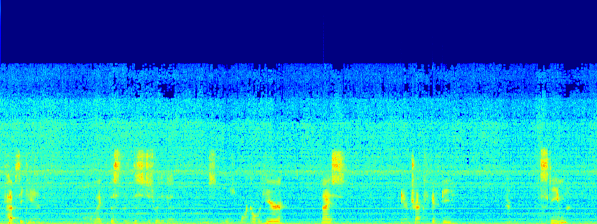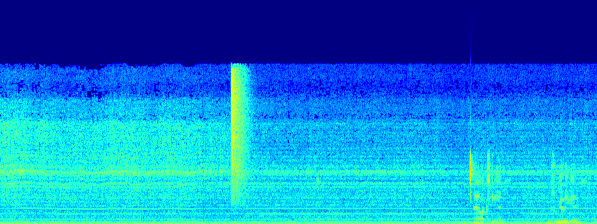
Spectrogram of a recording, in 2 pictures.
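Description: Diesel locomotive engines idle with a low, steady rumble.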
